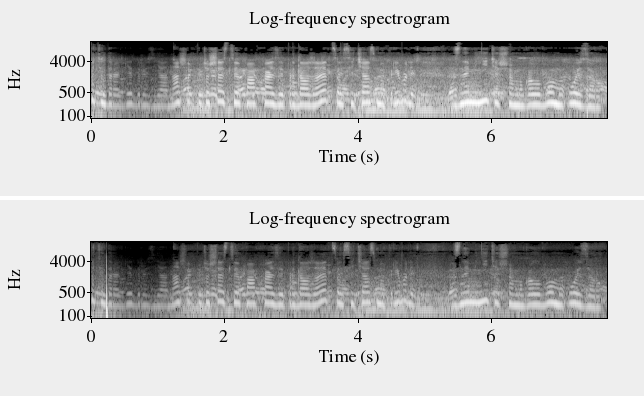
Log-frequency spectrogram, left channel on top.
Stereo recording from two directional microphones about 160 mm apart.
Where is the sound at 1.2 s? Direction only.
5° right (ahead or behind).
